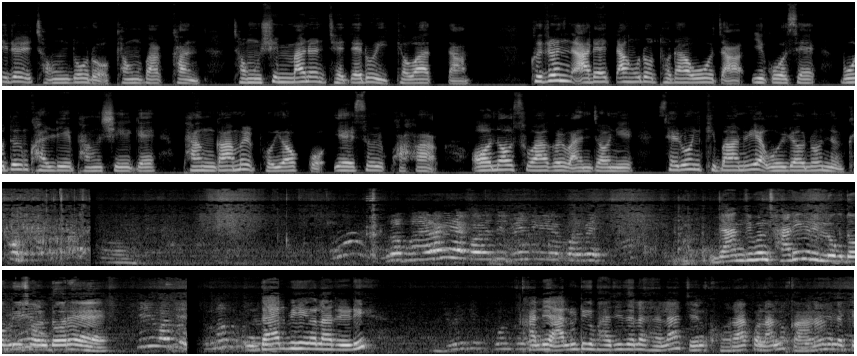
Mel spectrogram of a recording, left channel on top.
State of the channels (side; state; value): both; different; correlation 0.00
